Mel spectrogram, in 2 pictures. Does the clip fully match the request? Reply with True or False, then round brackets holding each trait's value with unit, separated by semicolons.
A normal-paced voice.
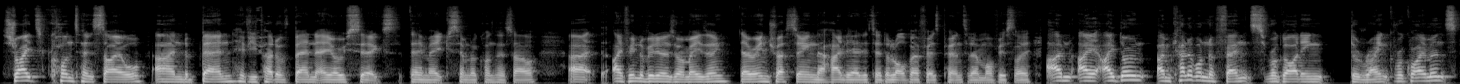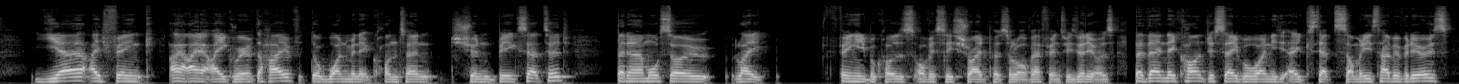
False (210 wpm)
